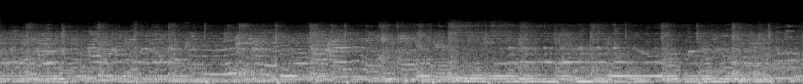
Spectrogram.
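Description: Live rock band playing an instrumental passage led by guitar, with a steady beat.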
